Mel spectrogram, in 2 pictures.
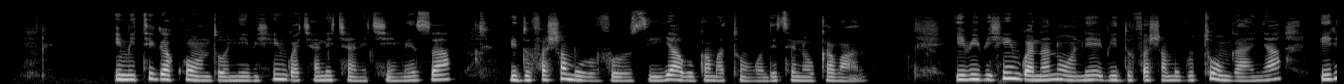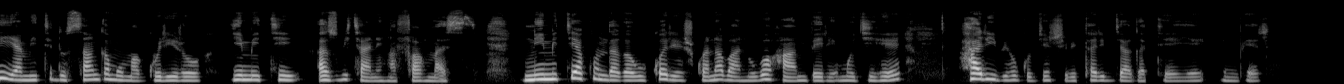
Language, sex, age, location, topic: Kinyarwanda, female, 25-35, Kigali, health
